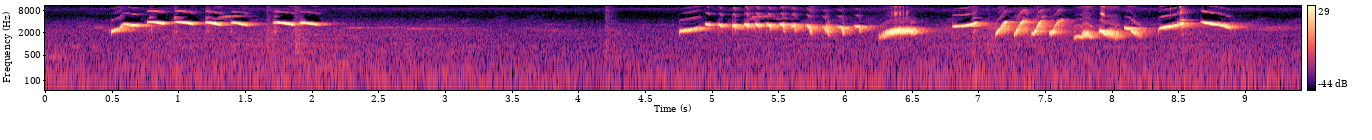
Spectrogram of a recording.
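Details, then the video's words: Orange-headed thrush (anis merah) gives a twittering series of repeated high notes, falls silent for about two seconds, then delivers a long varied phrase of rapid rattled and slurred whistles. "Kicauan Burung Anis Merah"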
